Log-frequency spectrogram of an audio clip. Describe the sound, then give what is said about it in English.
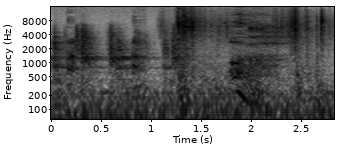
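A heavy elevator door is strained and forced by people trapped in a rising elevator, with scraping, rattling metal and dull thunks over about three seconds, fairly loud, with muffled voices mixed in. “help me get this door open. Oh, it won't budge.”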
